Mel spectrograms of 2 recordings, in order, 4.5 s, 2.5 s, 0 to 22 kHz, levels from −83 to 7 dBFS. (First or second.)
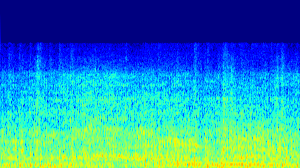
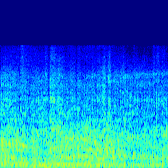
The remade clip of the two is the second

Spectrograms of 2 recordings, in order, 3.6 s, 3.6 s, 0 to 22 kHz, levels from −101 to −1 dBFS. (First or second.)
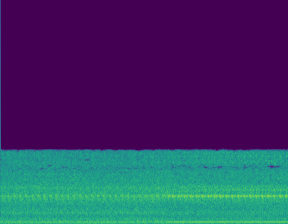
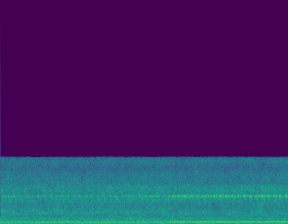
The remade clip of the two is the second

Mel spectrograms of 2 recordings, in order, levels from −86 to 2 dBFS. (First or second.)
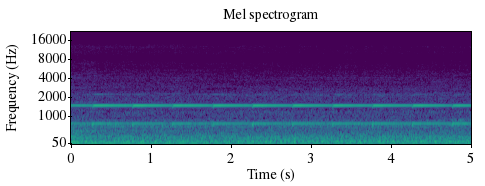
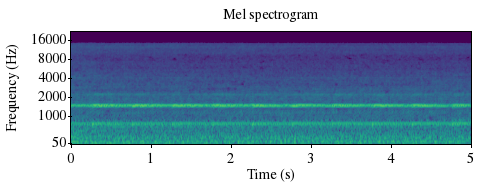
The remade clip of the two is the second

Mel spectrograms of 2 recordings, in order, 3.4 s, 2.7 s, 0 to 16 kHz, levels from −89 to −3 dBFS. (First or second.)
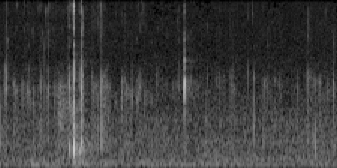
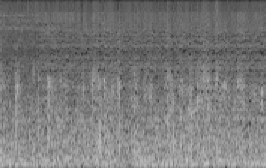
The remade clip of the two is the second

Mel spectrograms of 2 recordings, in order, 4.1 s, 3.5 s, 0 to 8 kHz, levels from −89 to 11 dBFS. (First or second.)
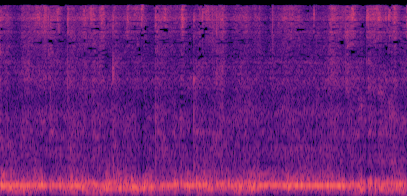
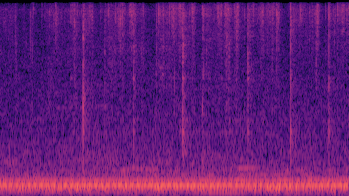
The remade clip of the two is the first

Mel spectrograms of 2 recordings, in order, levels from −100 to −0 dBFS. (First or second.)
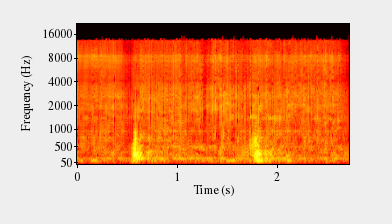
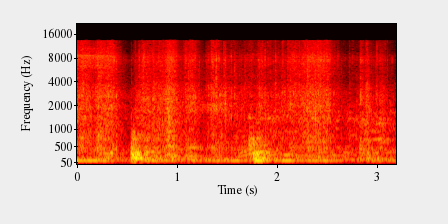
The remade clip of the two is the first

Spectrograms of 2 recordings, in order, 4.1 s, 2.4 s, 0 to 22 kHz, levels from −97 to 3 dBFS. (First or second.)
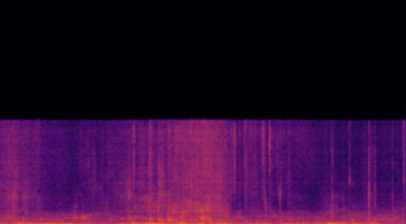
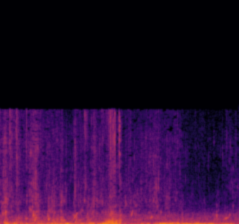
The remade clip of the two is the first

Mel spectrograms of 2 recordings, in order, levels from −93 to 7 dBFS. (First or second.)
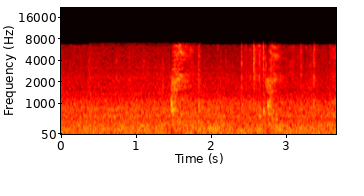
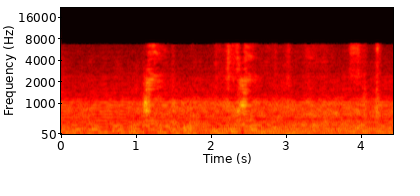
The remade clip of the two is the second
